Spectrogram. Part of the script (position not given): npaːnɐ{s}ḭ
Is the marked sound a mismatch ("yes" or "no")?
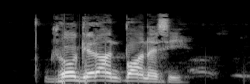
no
